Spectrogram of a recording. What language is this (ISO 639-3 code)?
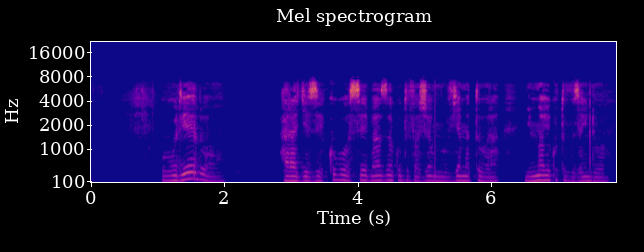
kin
